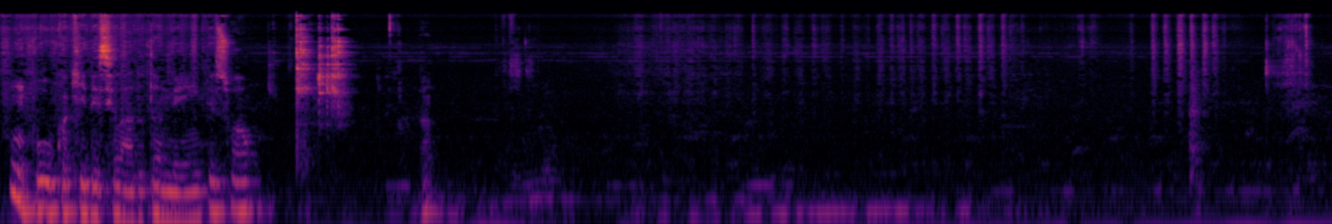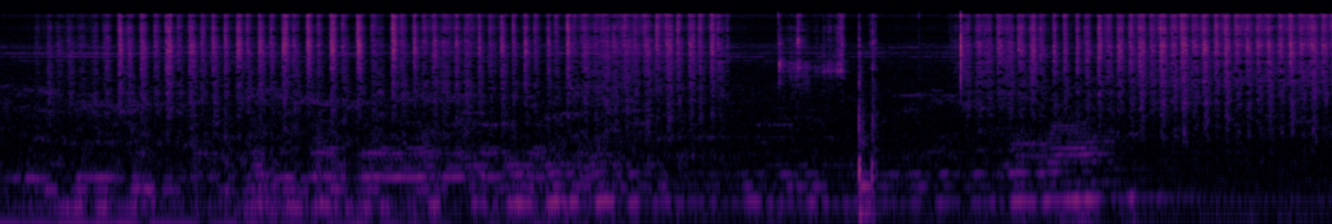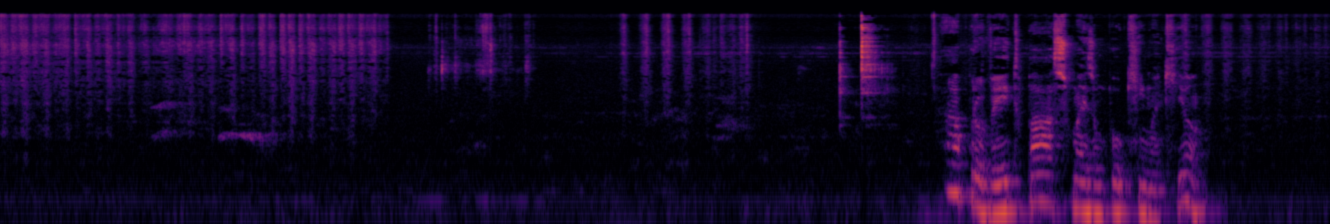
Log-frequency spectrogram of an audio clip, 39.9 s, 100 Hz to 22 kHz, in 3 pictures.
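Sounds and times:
paintbrush scrubbing cloth: 0.0s - 2.5s, 6.2s - 20.6s, 22.9s - 30.6s, 32.8s - 34.2s, 37.9s - 39.9s.

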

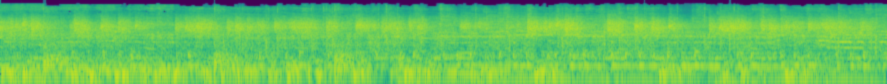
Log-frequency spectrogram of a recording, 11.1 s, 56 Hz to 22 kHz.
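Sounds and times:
firecrackers crackling: 0.0s - 11.0s
loud music: 0.0s - 11.0s.

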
